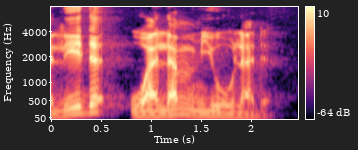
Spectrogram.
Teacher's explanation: hukumnya adalah izhar syafawi dibaca dengan jelas matinya tanpa menambah dengung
